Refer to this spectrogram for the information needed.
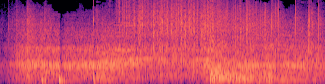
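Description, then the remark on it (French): Firework mortars fired at police during a riot in Paris, on the tenth day of protests against pension reform, with several sharp pops and crackles over a dense, continuous roar of shouting and commotion from a noisy crowd. “Mobilier urbain détruit, magasins vandalisés ou encore cette séquence de jets de mortier sur les forces de l'ordre.”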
